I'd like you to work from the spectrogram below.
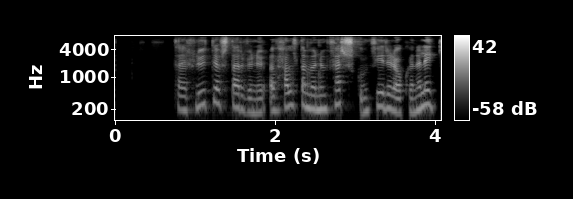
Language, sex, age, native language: Icelandic, female, 40-49, Icelandic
